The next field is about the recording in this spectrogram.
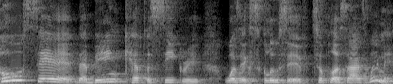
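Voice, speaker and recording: A woman's medium-pitched voice with very wide pitch swings and audible room echo. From Kansas, US Midwest. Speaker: podcast host. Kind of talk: casual monologue. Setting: home studio, on camera. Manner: animated.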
